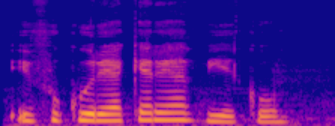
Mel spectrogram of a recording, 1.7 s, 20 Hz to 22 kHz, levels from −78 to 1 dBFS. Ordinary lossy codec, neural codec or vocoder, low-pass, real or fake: none; none; none; real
